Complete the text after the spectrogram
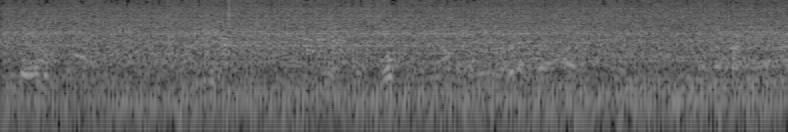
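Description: A diesel train engine idles with a steady low rumble nearby.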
